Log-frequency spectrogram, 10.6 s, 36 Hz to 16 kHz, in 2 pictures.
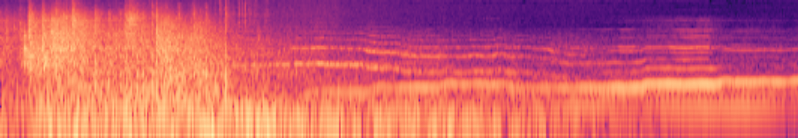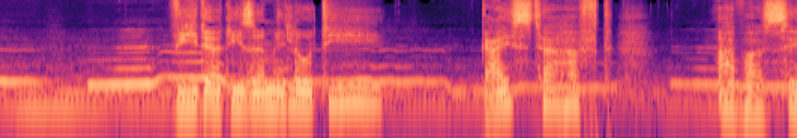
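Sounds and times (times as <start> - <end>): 
heavy castle door thud: 0.0 - 4.8
speech: 6.5 - 10.6.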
